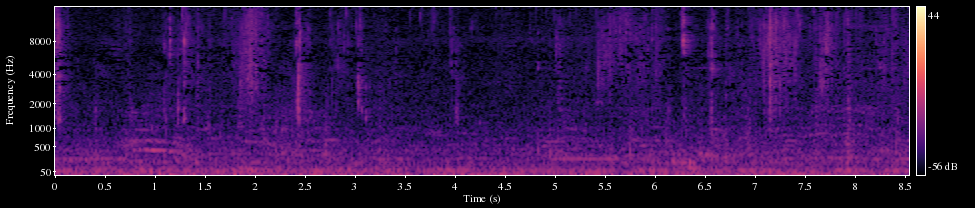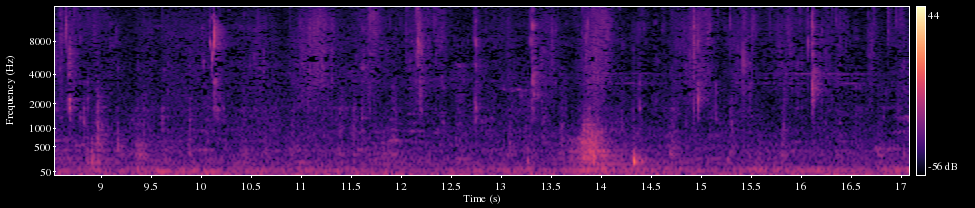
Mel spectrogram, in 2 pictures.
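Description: Close-up eating sounds of a person eating rice and curry by hand: wet chewing with many small, sharp mouth and lip clicks, and soft squishing of rice mixed between the fingers. A brief louder low sound comes near the end.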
